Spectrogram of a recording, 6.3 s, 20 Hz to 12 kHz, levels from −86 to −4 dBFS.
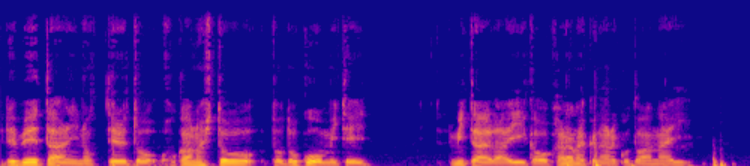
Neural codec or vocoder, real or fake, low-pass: none; real; 10.8 kHz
